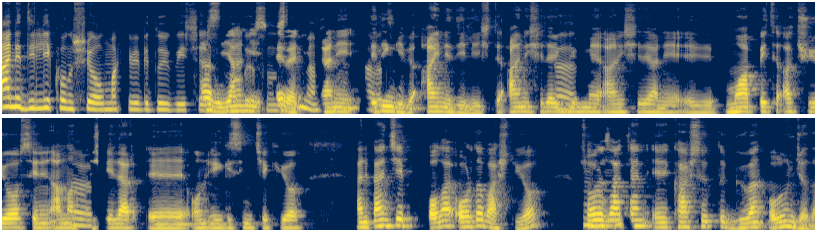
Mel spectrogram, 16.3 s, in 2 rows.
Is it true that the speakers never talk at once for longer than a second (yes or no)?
no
